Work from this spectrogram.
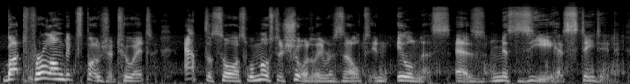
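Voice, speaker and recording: An actor playing a nervous, fussy scientist informant in a radio drama, stammering and formally precise. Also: male voice, fairly high pitch, moderate pace, gravelly, bright, forceful tone, slight background noise, low-quality recording. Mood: earnest, explaining. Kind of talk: old-time radio drama acting.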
